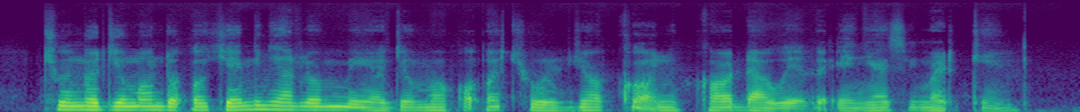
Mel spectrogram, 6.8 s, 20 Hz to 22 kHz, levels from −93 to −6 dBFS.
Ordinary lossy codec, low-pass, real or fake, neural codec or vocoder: none; 19.8 kHz; fake; codec, 44.1 kHz, 2.6 kbps, DAC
